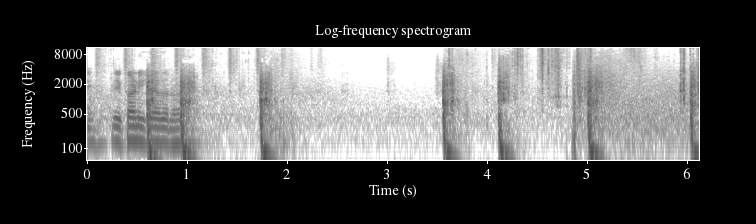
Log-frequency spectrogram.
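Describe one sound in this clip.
A gun fires loud, sharp shots.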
